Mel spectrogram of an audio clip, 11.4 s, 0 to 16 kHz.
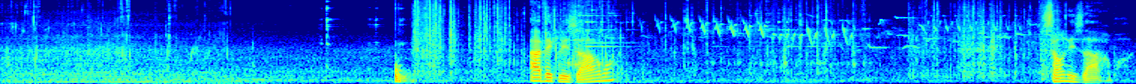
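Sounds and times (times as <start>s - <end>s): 
steady soft hum: 0.0s - 11.3s
several birds chirping and singing: 4.2s - 11.0s
speech: 5.3s - 6.3s, 10.5s - 11.2s.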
